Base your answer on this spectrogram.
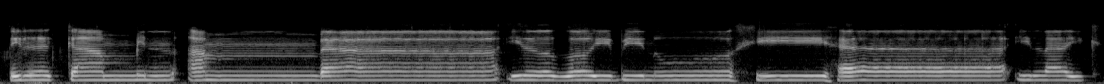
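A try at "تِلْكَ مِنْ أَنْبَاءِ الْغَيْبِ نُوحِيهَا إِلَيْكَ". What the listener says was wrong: Nah, di sini ilaik itu harusnya dibacanya minimal 2 harokat. Jadi ilaik ini kan namanya mad lin ya. Ada 3 pilihan kadar panjang, bisa boleh 2, 4 atau 6. Bukan ilaik begitu, tapi nuhiha ilaik. Minimal seperti itu.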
